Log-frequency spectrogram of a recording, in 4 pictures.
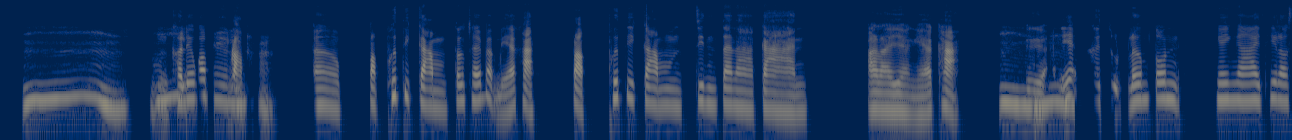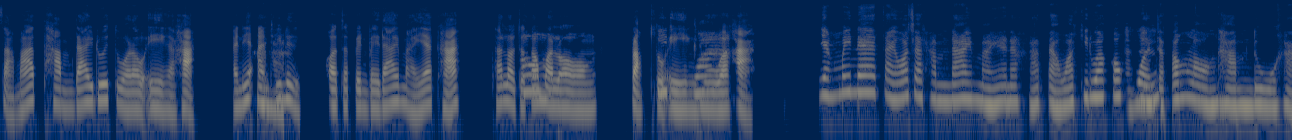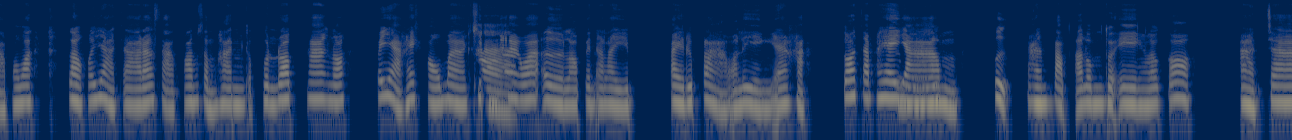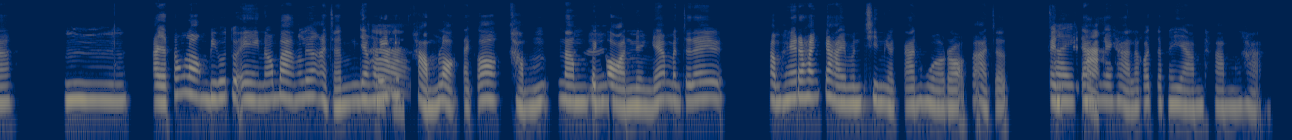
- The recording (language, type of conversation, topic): Thai, advice, ทำไมฉันถึงรู้สึกชาทางอารมณ์ ไม่มีความสุข และไม่ค่อยรู้สึกผูกพันกับคนอื่น?
- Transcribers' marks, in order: other background noise; tapping; in English: "บิลด์"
